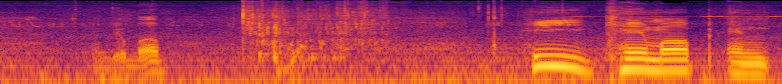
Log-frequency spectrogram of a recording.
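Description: A fish splashes into water.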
